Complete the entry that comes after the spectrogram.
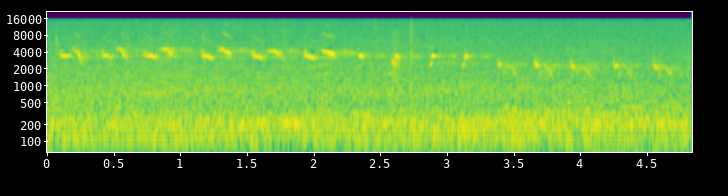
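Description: A wild bird singing a quick run of short, high chirps, the notes dropping slightly in pitch over the last second or two.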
